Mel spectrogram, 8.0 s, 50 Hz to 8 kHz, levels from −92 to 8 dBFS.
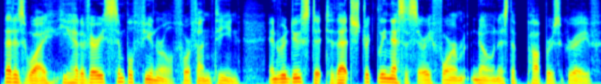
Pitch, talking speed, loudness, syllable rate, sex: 100 Hz, 180 wpm, -18 LUFS, 5.2 syllables/s, male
